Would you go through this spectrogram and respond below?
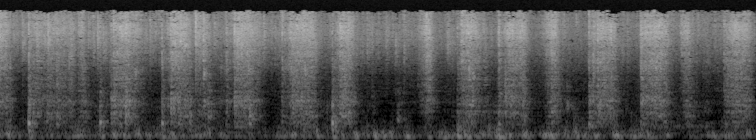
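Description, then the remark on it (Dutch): Rhythmic rasping strokes of an apple being carefully grated in a kitchen, a quick steady series of scraping rubs, with no talking over it. “En nu de appel. Ook raspen, hè.”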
